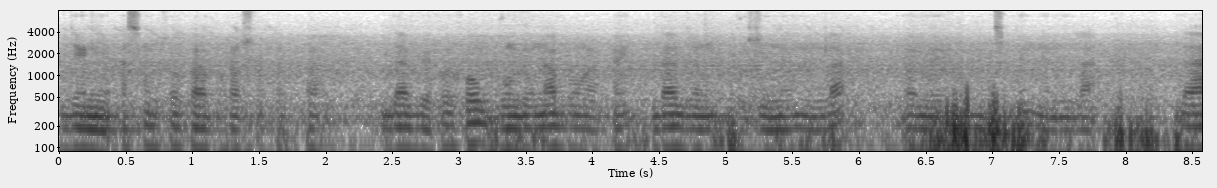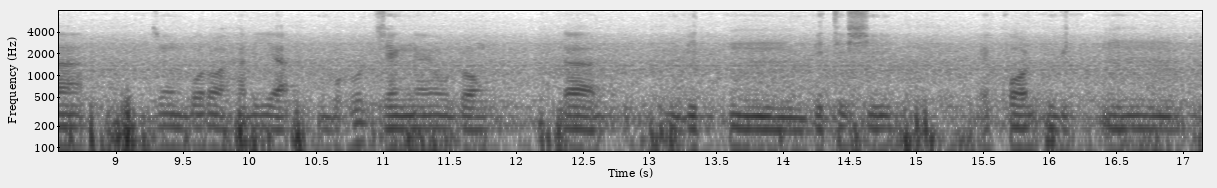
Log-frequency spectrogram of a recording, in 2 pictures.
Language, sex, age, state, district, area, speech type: Bodo, male, 45-60, Assam, Kokrajhar, rural, spontaneous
